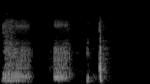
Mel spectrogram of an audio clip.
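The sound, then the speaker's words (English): A loud fart comes in a few sputtering bursts: two longer, noisy blasts followed by two quick short pops, then a faint trailing rustle. “Just farting.”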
